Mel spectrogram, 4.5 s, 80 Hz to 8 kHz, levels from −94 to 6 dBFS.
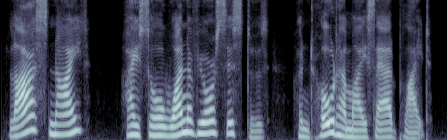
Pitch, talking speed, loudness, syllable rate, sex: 190 Hz, 190 wpm, -18 LUFS, 4.4 syllables/s, female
